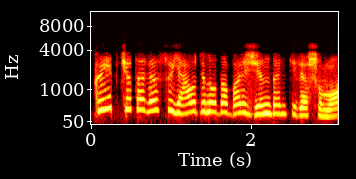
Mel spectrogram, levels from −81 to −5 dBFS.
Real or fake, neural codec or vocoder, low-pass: fake; codec, 16 kHz, 4 kbps, FreqCodec, smaller model; 7.2 kHz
